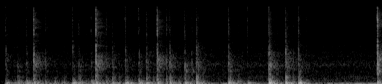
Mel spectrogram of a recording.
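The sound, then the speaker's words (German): Keys clatter on a computer keyboard as a search term is entered into a large photo database, a brisk, irregular run of many sharp taps with brief pauses, heard alone. “Bildersuche in einer großen Fotodatenbank. Ich gebe den Suchbegriff Chefin ein.”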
